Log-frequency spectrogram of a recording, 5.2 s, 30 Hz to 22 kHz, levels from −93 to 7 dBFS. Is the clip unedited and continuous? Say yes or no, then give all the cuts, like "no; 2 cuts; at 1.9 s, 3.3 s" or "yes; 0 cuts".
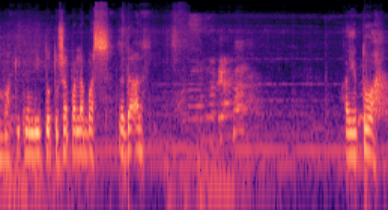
yes; 0 cuts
